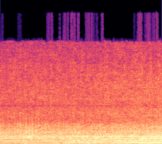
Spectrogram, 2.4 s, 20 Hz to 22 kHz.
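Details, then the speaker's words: Engine (2011–2016 generation) at about 69,000 miles: a piston-slap knock under load; with the throttle released it drops to an even run and the knock fades to a faint tick; diagnosed by disconnecting injectors cylinder by cylinder. "Piston slap. Usually guys, you can hear it when the car is under low. When you give it gas, like climbing, especially a hill or give it gas, you'll feel it. Okay? So, let's give it gas now. And when you let off the gas, it will go away."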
